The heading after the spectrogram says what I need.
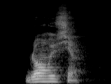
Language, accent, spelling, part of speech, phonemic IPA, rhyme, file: French, France, blanc-russien, adjective, /blɑ̃.ʁy.sjɛ̃/, -ɛ̃, LL-Q150 (fra)-blanc-russien.wav
- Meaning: White Russian (Belarusian)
